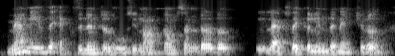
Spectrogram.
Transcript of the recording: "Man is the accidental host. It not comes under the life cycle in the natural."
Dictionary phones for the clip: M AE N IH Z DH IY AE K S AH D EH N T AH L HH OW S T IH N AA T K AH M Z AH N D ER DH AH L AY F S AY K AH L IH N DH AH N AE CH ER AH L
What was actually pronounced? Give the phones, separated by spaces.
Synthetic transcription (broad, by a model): M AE N IH Z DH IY AE K S AH D EH N T AH L HH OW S IH N AA T K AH M S AH N D ER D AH L AY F S AY K AH L IH N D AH N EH CH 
